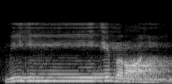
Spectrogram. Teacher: بہی میں مد صلہ کبرا ہوگی، یہ مد منفصل 4 حرکات لمبا کریں گے · با ساکن پہ قلقلہ ہے، را پر ہے، کھڑا زبر ہے، قائم مقام مد اصلی ہے. ہی یا مدہ ہے.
